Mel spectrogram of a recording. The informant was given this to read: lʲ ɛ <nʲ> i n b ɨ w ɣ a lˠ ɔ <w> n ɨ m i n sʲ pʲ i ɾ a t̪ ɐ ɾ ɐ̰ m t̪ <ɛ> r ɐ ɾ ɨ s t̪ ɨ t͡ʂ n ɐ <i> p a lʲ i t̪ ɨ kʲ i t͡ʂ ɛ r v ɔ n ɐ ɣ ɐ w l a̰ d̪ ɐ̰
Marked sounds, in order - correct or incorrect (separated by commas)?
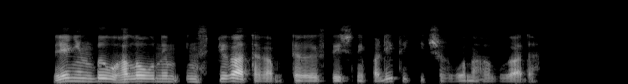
correct, correct, correct, incorrect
